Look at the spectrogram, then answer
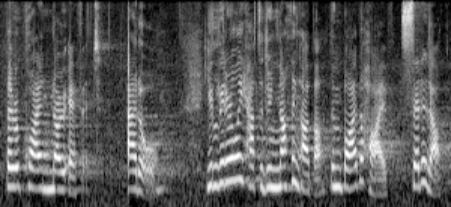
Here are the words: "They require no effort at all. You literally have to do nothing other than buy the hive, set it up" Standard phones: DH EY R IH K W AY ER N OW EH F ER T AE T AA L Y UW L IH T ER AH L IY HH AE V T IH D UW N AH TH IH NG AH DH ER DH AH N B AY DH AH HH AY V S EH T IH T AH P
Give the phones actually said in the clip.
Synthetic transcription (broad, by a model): DH EY R IH K W AY ER N OW EH F ER T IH T AA L Y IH L IH T ER L IY HH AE F T IH D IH N AH TH IH NG AH DH ER DH AH N B AY DH AH HH AY V S EH T IH T AH P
